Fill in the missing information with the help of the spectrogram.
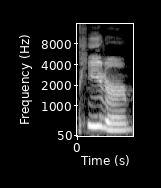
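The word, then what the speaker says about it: Petyr: person says it PTI it's supposed to be pronounced Peter but he says pyre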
